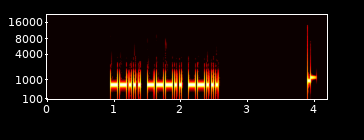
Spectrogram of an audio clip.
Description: Morse code, heard as a keyed tone, about 34 wpm, 700 Hz. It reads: 787
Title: Common Cut Numbers - 3-Digit 35wpm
